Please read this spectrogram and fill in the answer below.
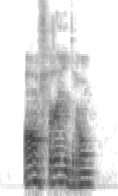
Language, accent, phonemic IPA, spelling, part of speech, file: French, Canada, /ɑ̃.fʁɛ̃.dʁɔ̃/, enfreindrons, verb, LL-Q150 (fra)-enfreindrons.wav
- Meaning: first-person plural simple future of enfreindre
